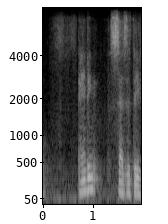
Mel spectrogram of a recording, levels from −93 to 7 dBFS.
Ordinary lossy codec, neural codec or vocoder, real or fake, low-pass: Opus, 16 kbps; codec, 16 kHz in and 24 kHz out, 0.6 kbps, FocalCodec, streaming, 2048 codes; fake; 7.2 kHz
